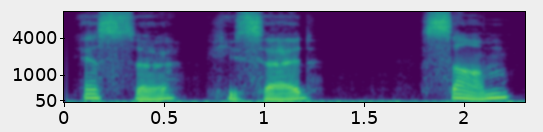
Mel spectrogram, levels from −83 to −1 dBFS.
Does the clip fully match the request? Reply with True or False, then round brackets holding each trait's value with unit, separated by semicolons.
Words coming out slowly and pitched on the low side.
True (130 wpm; 130 Hz)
